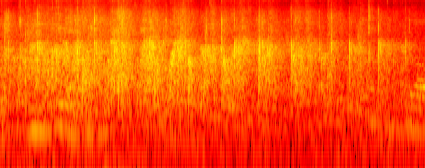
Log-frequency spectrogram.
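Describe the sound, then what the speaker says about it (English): Audience applause at a World Antimicrobial Day event, a dense steady wash of clapping from a crowd with voices mixed in, sustained at an even level throughout. "Please give them a round of applause."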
